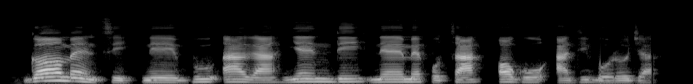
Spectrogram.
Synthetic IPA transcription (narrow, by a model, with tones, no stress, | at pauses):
ɡɔ˦me˨n̩˨tɪ˨ne˨bu˦ʔa˦ɣa˦ɲe˦n̩˦dɪ˦ne˦me˦pʊ˨ta˦ɔ˦ɡʷʊ˦a˨dɪ˦ɡ͡bo˨ɾo˦d͡ʒa˦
